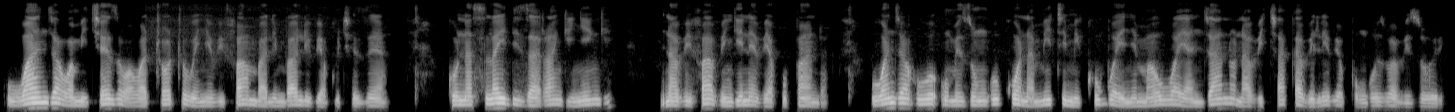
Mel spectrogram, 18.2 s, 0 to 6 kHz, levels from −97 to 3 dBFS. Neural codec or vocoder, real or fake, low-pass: none; real; 5.4 kHz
